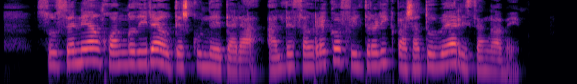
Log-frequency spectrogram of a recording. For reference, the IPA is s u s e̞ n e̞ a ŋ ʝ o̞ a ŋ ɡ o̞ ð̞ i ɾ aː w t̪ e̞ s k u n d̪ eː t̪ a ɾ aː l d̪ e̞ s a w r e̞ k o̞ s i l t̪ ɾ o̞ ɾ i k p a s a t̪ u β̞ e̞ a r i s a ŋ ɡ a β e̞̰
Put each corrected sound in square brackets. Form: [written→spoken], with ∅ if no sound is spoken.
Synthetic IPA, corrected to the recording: s u s e̞ n e̞ a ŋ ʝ o̞ a ŋ ɡ o̞ ð̞ i ɾ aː w t̪ e̞ s k u n d̪ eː t̪ a ɾ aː l d̪ e̞ s a w r e̞ k o̞ [s→f] i l t̪ ɾ o̞ ɾ i k p a s a t̪ u β̞ e̞ a r i s a ŋ ɡ a β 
